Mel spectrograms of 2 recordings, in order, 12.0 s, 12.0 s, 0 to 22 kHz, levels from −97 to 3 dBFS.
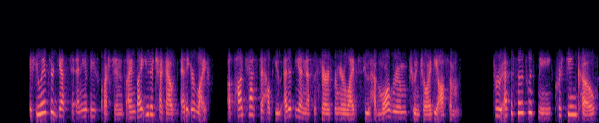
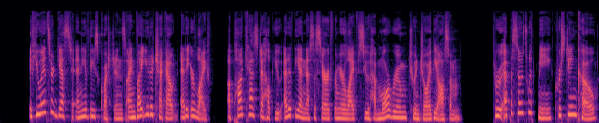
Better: second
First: phone-call audio; poor line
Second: none

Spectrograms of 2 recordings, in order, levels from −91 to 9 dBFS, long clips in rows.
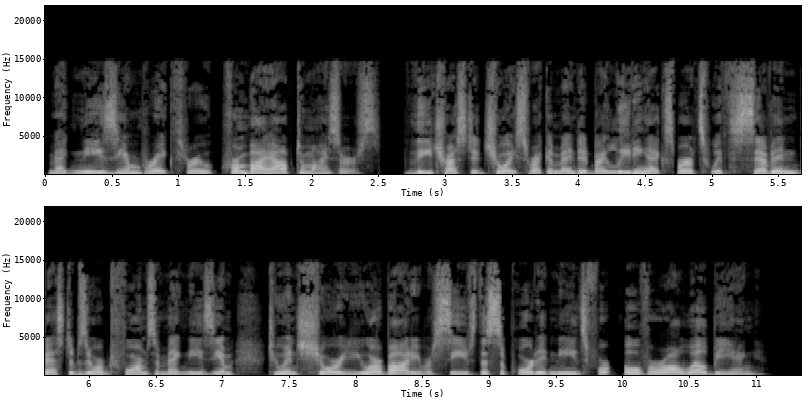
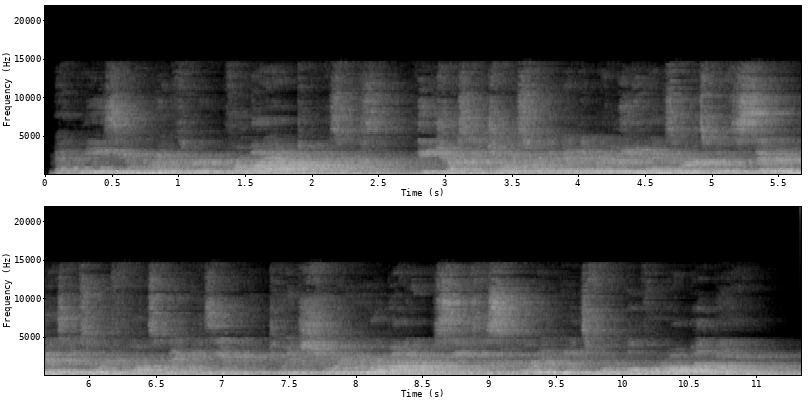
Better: first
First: none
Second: off-mic speech; far // room echo; strong; dies away in 2.8 s

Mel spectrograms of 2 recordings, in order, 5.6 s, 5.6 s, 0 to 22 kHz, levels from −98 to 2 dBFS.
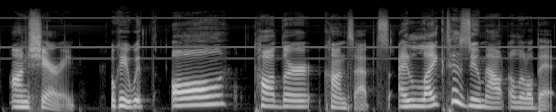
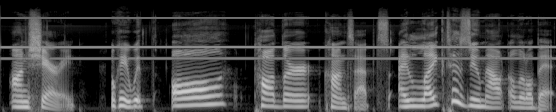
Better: first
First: high-pitched whine; faint; throughout; 4 kHz, 25 dB below the speech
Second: high-pitched whine; loud; throughout; 4 kHz, 10 dB below the speech

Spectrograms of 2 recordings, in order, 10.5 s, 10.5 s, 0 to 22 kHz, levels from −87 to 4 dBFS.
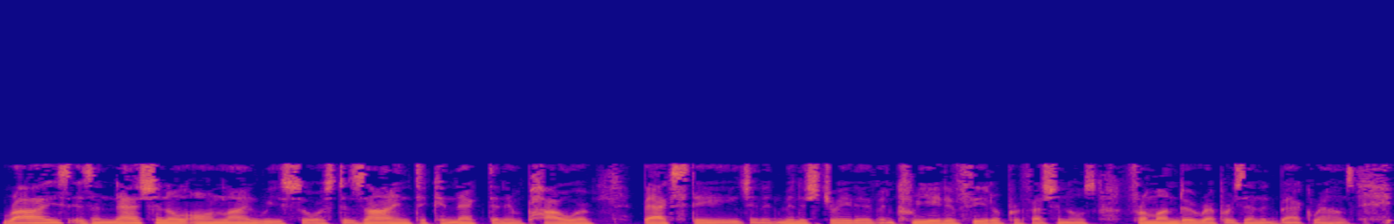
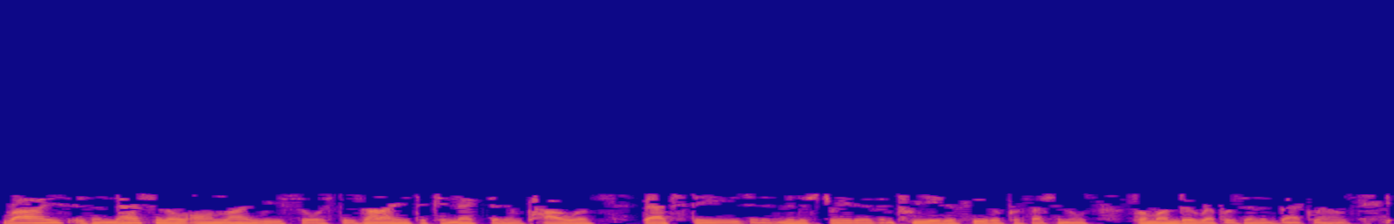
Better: first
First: garbled, watery; slightly; nothing above 6 kHz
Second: garbled, watery; badly; nothing above 3 kHz

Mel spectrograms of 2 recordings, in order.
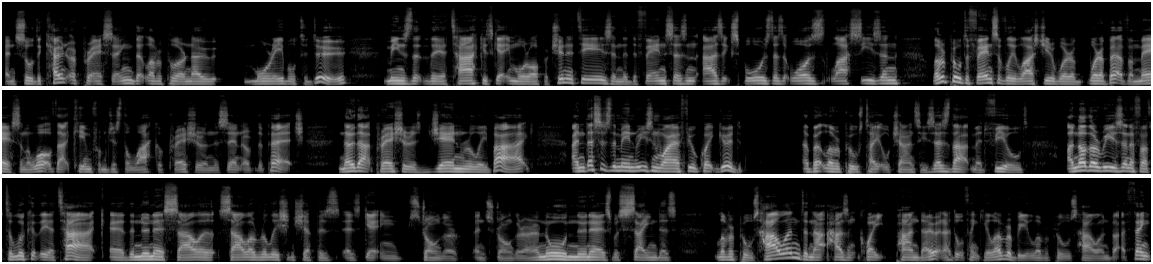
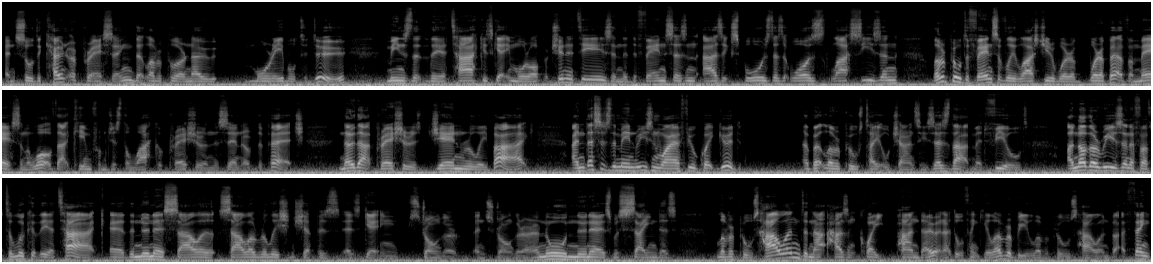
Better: first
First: none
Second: low rumble; faint; throughout; 20 dB below the speech

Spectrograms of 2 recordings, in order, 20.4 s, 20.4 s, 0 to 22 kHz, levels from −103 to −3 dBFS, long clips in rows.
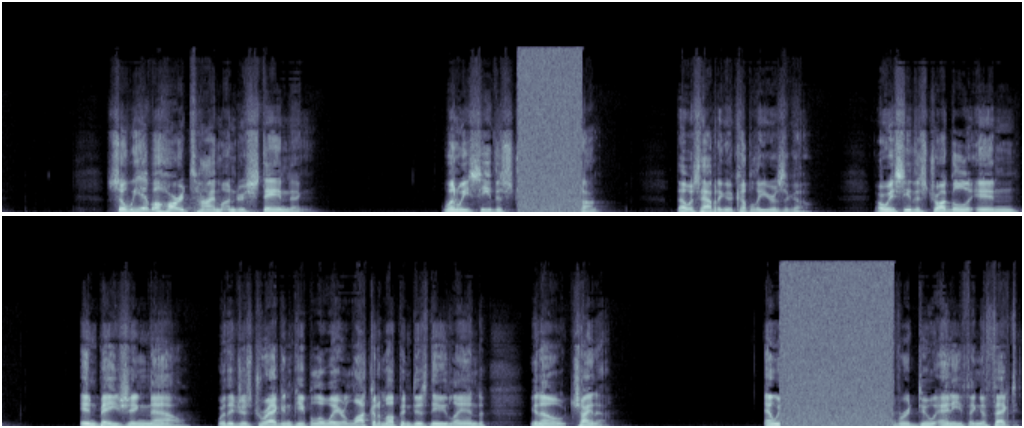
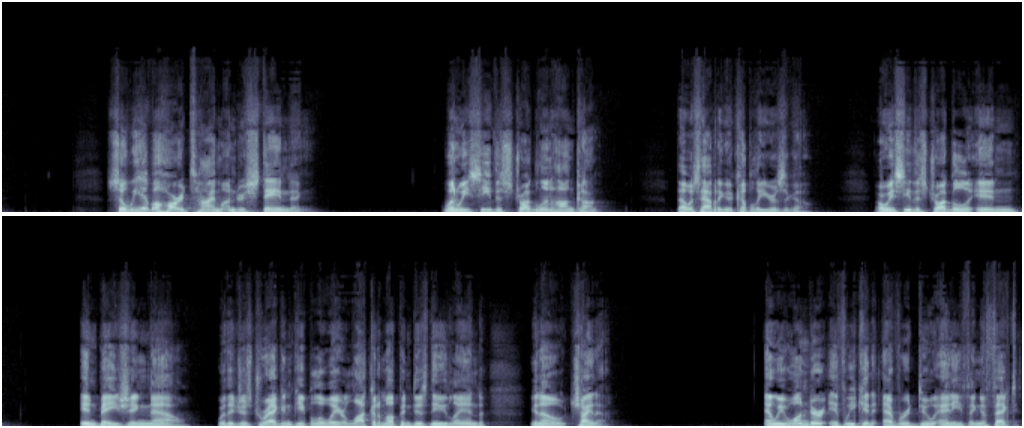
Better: second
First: audio cutting out; filled with static; at 5 s for 0.5 s and at 18 s for 1 s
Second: none

